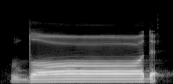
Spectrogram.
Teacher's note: মারির দাঁতের গোড়া থেকে মোটা করে পড়তে হয়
